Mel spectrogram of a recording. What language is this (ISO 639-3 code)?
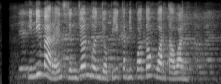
sun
